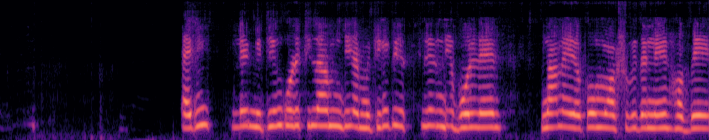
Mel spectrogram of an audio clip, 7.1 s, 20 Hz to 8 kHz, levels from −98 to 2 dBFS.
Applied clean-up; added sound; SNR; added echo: neural mask model DeepFilterNet 3.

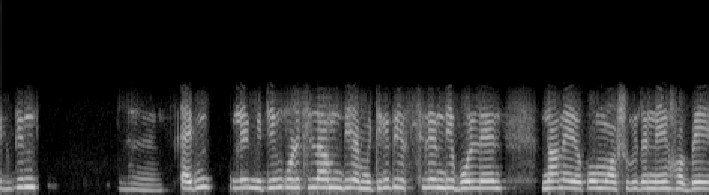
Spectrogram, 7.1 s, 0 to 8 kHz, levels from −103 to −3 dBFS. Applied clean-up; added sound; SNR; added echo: none; none; none; none.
